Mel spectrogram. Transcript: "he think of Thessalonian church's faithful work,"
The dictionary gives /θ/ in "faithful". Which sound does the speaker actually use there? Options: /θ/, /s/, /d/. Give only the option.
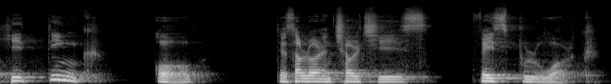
/s/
